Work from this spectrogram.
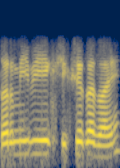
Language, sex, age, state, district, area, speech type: Marathi, male, 18-30, Maharashtra, Washim, rural, conversation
